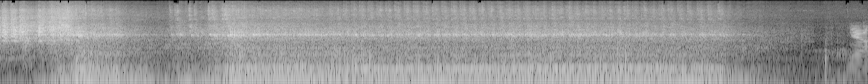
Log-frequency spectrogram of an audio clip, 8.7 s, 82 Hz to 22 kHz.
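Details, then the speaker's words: 1976 C30 dually, 454 V8 with newly installed Holley Sniper EFI and HyperSpark, running lean and trying to learn: lumpy, uneven beat for about five seconds, then dies abruptly; stalls after start, cause unknown. "it's just shutting itself off i don't know why"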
